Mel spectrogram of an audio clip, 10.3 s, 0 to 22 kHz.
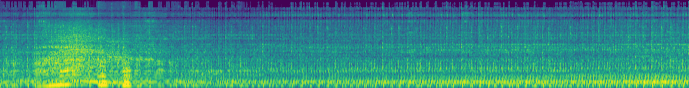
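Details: Husqvarna 445 chainsaw that had bogged when throttled, after cleaning and tune-up: a quick rev drops back to a crisp, even two-stroke idle with no bogging or hunting; it sounds healthy, though it may need adjusting as the diaphragm loosens.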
